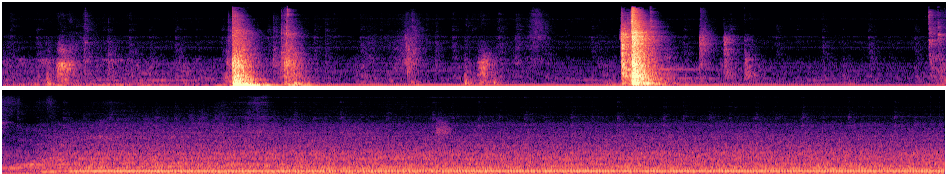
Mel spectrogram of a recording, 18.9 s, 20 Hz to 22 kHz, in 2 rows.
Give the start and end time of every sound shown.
[2.15, 3.13] window
[5.98, 18.86] microwave

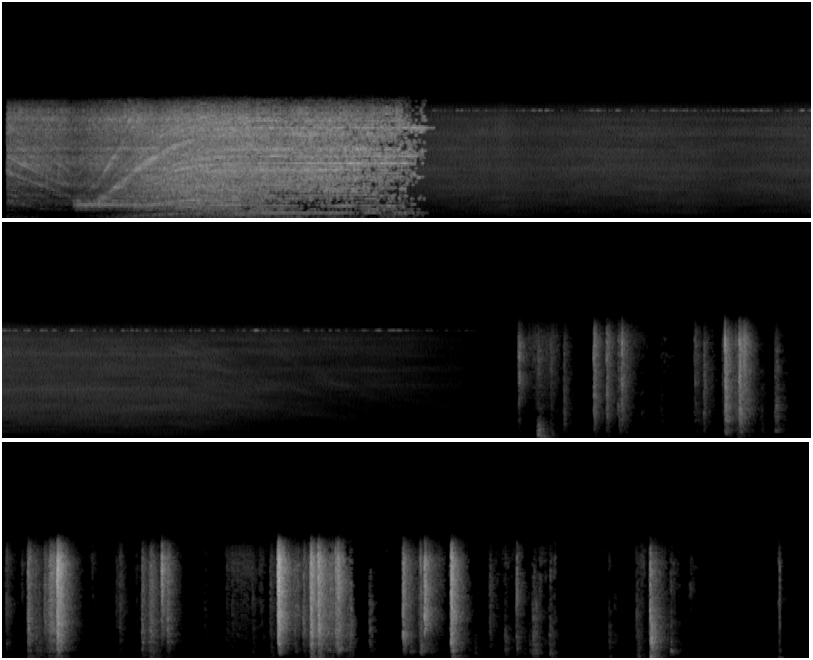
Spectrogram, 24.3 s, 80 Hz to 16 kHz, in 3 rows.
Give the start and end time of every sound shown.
[0.00, 10.86] vacuum cleaner

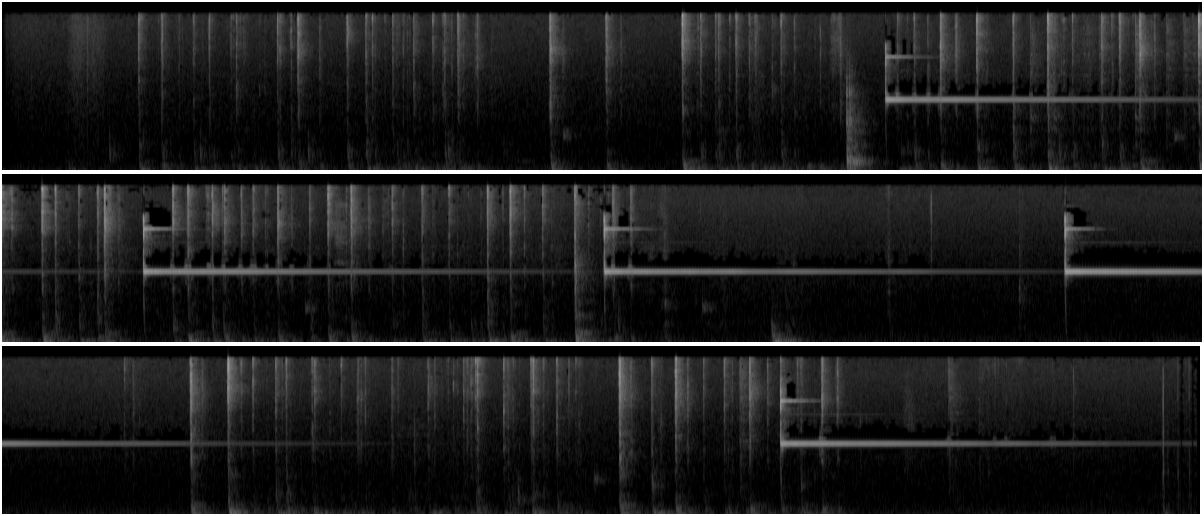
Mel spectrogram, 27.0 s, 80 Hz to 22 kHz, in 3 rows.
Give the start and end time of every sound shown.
[0.23, 26.65] keyboard typing
[6.42, 20.07] phone ringing
[23.49, 25.21] phone ringing

